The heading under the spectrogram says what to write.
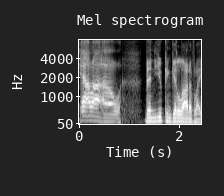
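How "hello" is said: character voice placed high at the back of the throat. Explaining voices for goblins and kobolds, the speaker demos talking from the top back of the throat. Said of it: "talk like kind of top back of the throat".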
